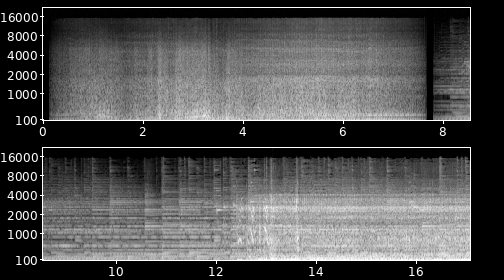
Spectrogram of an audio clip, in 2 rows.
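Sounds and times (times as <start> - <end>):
wind noise rushing: 0.4 - 6.4
motorcycle engine running: 1.5 - 7.7, 12.4 - 17.0
music: 7.8 - 17.0.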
